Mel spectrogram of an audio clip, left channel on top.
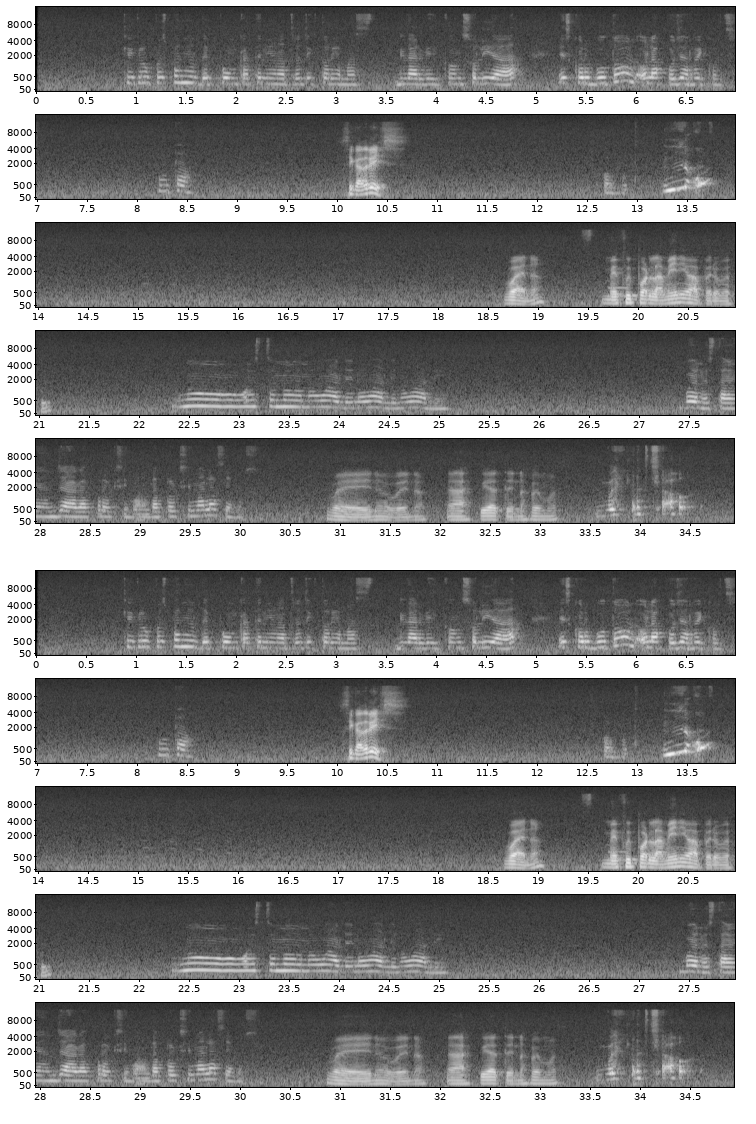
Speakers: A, on the right (about 80°); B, on the right (about 35°).
A: ¿Qué grupo español de punk ha tenido una trayectoria más larga y consolidada? ¿Escorbuto o o la Polla Records? Puta,
B: Cicatriz.
A: Escorbuto. ¡No!
B: Bueno,
A: Sí.
B: me fui por la mínima, pero me fui.
A: No, esto no, no vale, no vale, no vale. Bueno, está bien, ya la próxima, la próxima la hacemos.
B: Bueno, bueno. Ah, cuídate, nos vemos.
A: <laughs> Bueno, chao.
